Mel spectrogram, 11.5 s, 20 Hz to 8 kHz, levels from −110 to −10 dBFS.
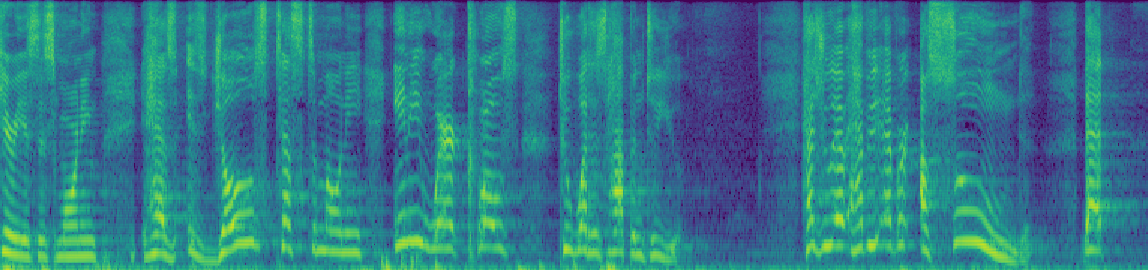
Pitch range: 200-275 Hz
